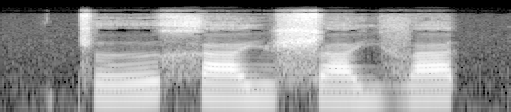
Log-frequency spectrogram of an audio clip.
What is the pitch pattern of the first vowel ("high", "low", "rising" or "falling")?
rising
